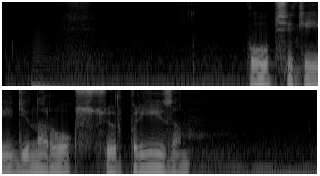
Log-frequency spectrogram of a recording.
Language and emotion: Russian, neutral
